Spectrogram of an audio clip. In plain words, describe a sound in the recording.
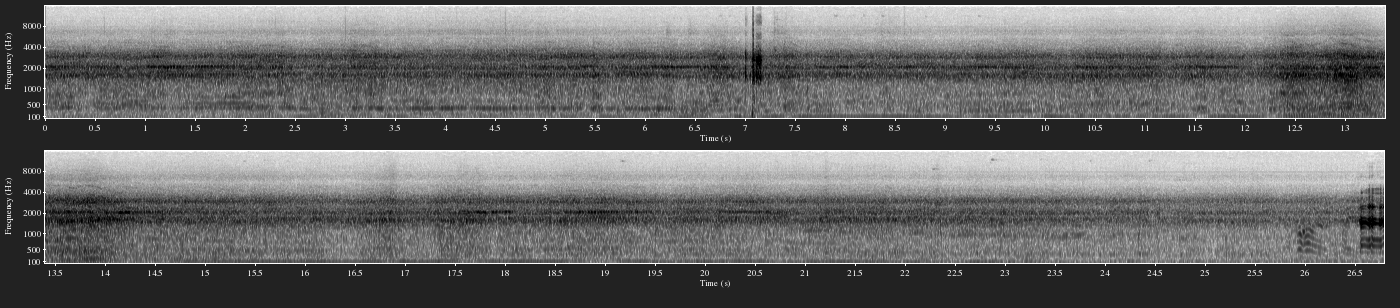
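A small off-road vehicle's engine hums steadily up close.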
